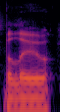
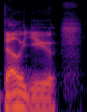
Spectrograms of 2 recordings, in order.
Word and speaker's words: Ballou: Oh, and by the way, when we talk about Max Ballou, huge, huge disappointment for me to learn that it's pronounced Ballou, and I've been saying Bellew all off season, but it is in fact pronounced Ballou.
